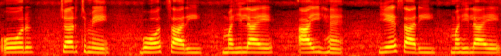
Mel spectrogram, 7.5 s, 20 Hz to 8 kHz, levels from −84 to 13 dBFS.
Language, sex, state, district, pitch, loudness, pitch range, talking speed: Hindi, female, Haryana, Rohtak, 230 Hz, -16 LUFS, 225-245 Hz, 90 wpm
